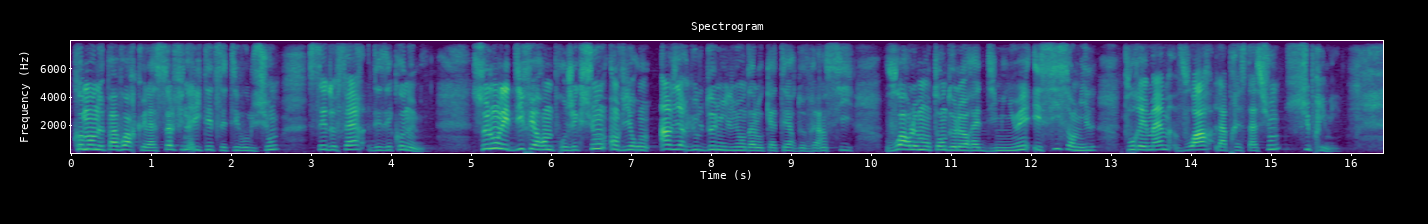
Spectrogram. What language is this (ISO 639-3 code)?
fra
